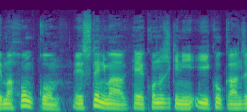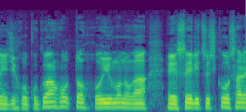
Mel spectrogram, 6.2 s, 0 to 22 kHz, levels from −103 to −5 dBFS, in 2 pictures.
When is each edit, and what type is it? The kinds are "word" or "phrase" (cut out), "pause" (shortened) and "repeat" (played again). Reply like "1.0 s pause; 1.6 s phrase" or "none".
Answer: 1.7 s phrase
